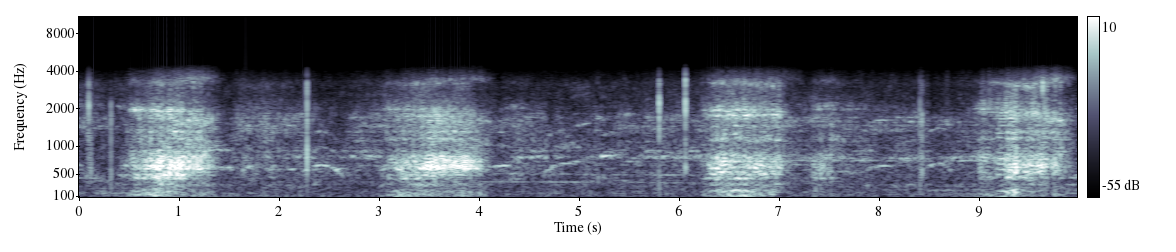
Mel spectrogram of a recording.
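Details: Loud, rough snores from a sleeper in a hotel room, about every three seconds, with quiet breathing between; ordinary heavy snoring.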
